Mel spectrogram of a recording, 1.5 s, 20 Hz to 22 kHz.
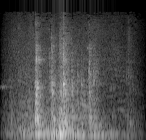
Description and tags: London Underground- train doors closing (3)
Just an organic sound of the doors closing on a tube train. No announcements or warning beeps, unlike my other recording of Bakerloo line doors. Recorded 19th Feb 2015 with 4th-gen iPod touch. Edited with Audacity.
bakerloo, doors, close, subway, tube-train, 1972-stock, tube, london-underground, train, bakerloo-line, underground, metro, london, field-recording, depart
